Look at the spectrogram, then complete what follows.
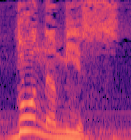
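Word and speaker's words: δύναμις: Então, no grego, a palavra virtude, no grego, o significado, a pronúncia, a escrita da palavra poder ou virtude no grego é dunamis.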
